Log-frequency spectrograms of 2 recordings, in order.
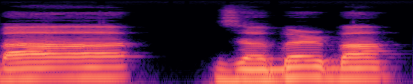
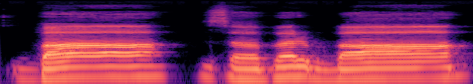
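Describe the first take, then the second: First: The final vowel is short and smooth. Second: The final vowel is stretched out long. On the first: The speaker calls it right. "बगैर खींचे पढ़ना है" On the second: The speaker calls it wrong. "ये इस तरह पढ़ना सही नहीं होगा"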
